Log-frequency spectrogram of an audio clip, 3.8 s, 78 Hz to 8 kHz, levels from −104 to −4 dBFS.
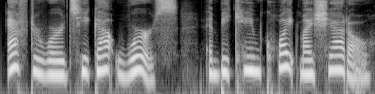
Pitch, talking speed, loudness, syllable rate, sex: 220 Hz, 145 wpm, -21 LUFS, 4.8 syllables/s, female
